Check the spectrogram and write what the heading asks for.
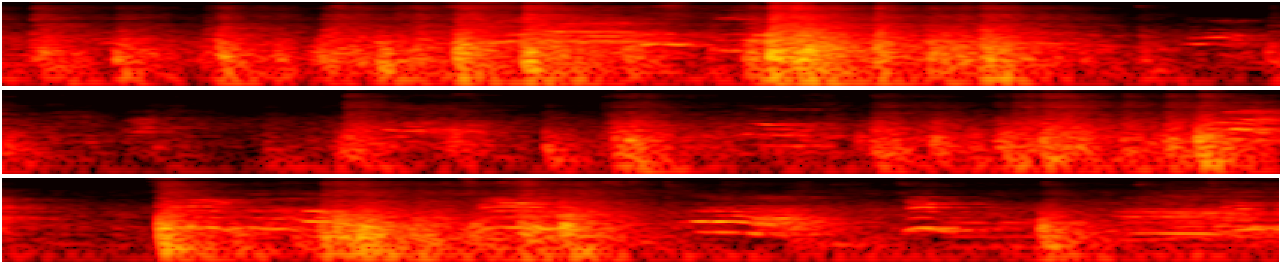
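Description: Bodies hitting a wrestling ring's mat: a heavy slam about two and a half seconds in and another about nine seconds in, with voices and shouting between them.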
